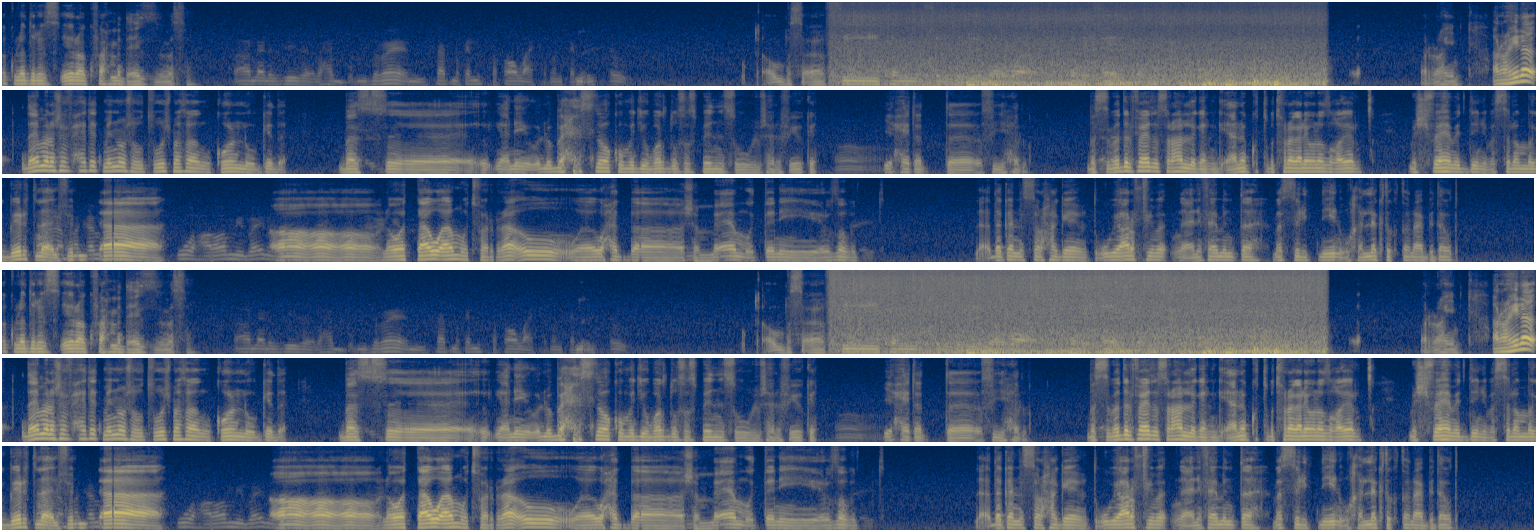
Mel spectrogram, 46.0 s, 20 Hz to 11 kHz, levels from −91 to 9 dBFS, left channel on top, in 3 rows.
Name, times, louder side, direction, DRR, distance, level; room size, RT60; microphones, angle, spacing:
voice 1, 0.0-1.8 5.7-5.8 7.6-11.6 14.2-18.2 18.7-23.5 24.2-25.6 26.2-28.9 29.4-32.3 33.4-39.2 40.4-45.2, right 2 dB, 30° right, 0.9 m, -24 dB
voice 2, 2.3-6.3 12.0-13.4 18.7-19.6 23.7-24.2 26.3-26.6 31.0-32.1 32.4-33.5 33.9-35.0 36.1-36.6 37.4-38.0 39.2-39.4, left 2 dB, 85° left, 6.3 m, -46 dB
sound 1, 8.3-13.3, right 3 dB, 65° right, 2.0 m, -25 dB
head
